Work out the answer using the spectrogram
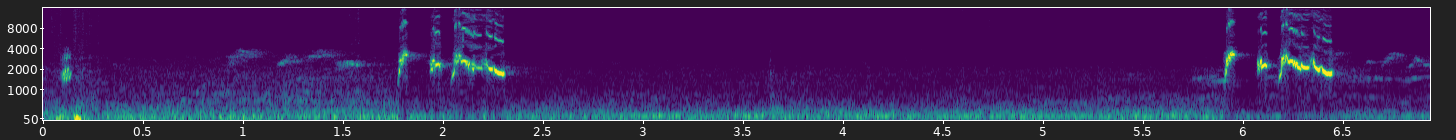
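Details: A caged red-whiskered bulbul delivers two loud, clear whistled phrases about four seconds apart, each a burst of rapid notes ending in a downward slur, with soft warbling notes before the first phrase and steady low background noise.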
